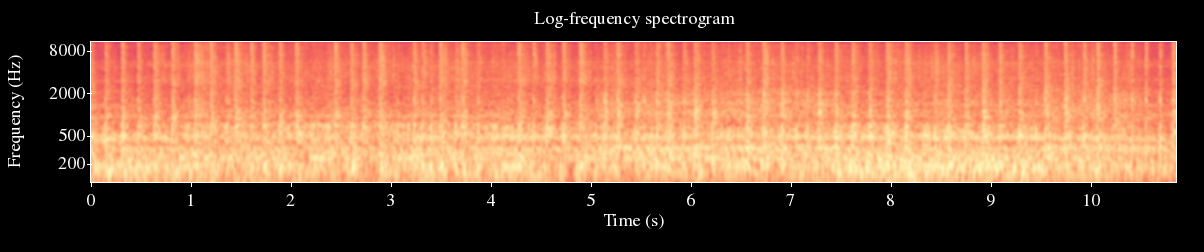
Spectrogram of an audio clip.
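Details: Mini Rok kart two-stroke, previously hard starting, first startup after replacing the ring gear and Bendix starter gear: crisp, rapid popping at a steady idle, firing evenly without stumbles; starts and runs fine.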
